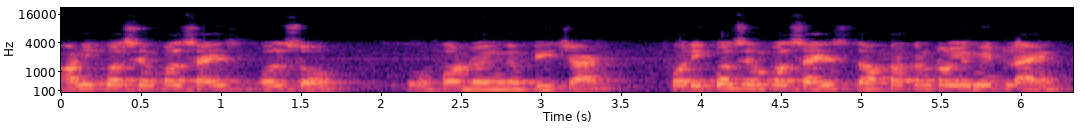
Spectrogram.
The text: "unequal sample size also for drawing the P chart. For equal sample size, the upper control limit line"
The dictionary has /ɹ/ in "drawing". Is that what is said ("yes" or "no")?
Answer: no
